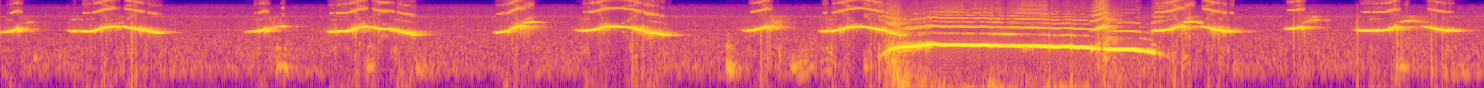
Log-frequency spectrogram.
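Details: Daisy, a pet Shih Tzu, howling in short arched, high-pitched notes repeated every second or so, with one longer, lower drawn-out howl near the middle before the short rising-and-falling yelps resume.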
